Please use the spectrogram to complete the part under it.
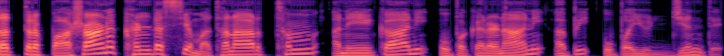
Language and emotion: Sanskrit, neutral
